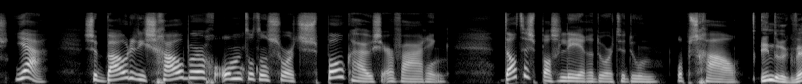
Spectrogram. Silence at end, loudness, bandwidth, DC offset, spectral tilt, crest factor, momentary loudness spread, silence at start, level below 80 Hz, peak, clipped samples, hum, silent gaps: 0 s; -18 LUFS; 12 kHz; under 0.1%; -4.5 dB/octave; 18 dB; 8 LU; 0 s; -50 dBFS; -2 dBFS; under 0.1%; none; none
